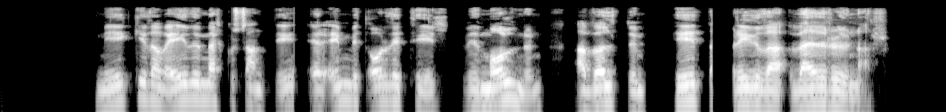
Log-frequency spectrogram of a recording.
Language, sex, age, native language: Icelandic, male, 40-49, Icelandic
